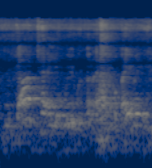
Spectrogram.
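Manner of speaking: high, quick skeptical wife. Retold or imitated. Sarah questions Abraham, quoted.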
